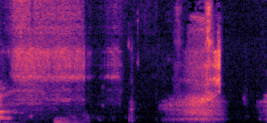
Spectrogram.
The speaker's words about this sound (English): Okay, so my co-hosts here are starting to yawn.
